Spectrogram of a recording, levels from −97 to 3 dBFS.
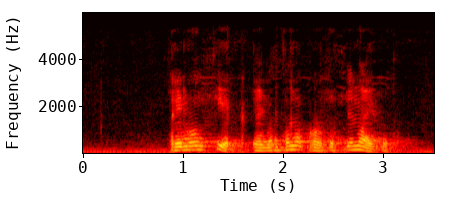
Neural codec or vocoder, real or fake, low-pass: codec, 44.1 kHz, 3.4 kbps, Pupu-Codec; fake; 5.4 kHz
